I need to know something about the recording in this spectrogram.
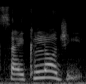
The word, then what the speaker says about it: psychology: In the word psychology, the letter P is silent.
